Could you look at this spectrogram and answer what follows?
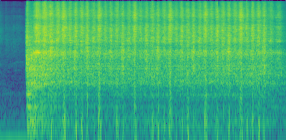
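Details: Boat diesel engine with oil and water mixed: the starter churns with steady compression thumps, about four a second, but the engine never catches. Hard starting.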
